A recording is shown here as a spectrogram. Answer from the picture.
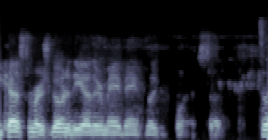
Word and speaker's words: Mabank: where are y'all located one of my customers will jump in and say Maybank and then we'll have somebody else that's not a customer and they'll say Maybank but they'll spell it with a Y So for anybody watching it's m-a-b-a-n-k maybe and that is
